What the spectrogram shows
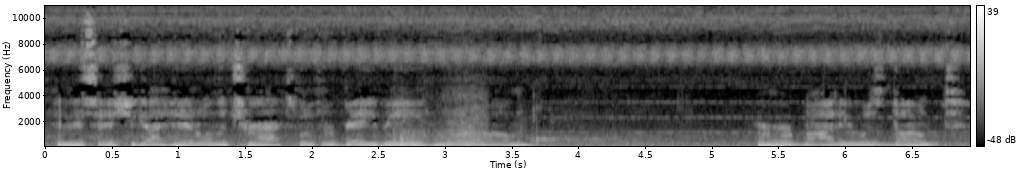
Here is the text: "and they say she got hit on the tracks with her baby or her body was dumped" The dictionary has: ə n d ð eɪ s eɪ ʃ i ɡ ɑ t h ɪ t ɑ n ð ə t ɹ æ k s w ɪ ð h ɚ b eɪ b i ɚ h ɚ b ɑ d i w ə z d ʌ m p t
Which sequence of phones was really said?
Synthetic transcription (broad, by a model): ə n ð eɪ s eɪ ʃ i ɡ ɑ t h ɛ t n ð ə t ɹ æ k s w ɪ ð ɚ b eɪ b i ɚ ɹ ɚ b ɑ d i w ə z d ʌ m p t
